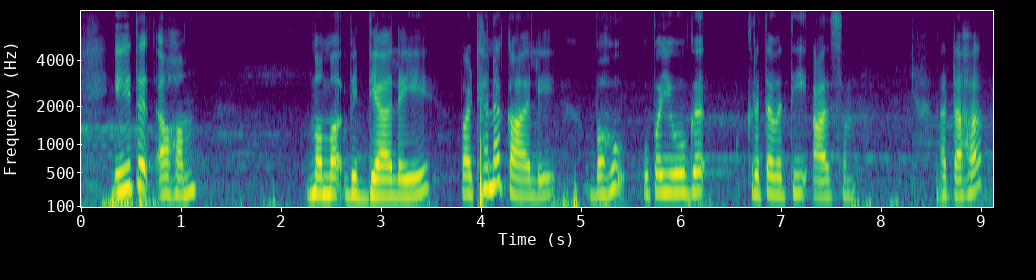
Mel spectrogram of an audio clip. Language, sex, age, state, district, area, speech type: Sanskrit, female, 18-30, Karnataka, Dakshina Kannada, urban, spontaneous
